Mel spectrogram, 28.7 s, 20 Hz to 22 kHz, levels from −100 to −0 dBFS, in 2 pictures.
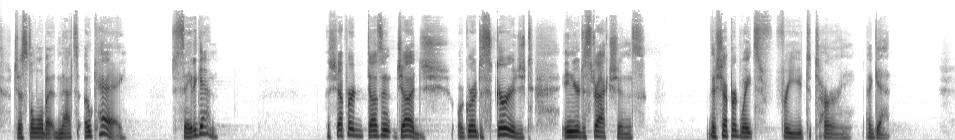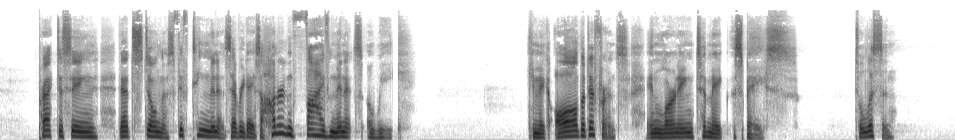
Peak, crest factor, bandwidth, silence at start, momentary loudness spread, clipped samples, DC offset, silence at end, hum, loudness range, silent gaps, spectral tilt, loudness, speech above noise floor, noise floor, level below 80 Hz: -2 dBFS; 20 dB; 16 kHz; 0.2 s; 15 LU; under 0.1%; under 0.1%; 0.95 s; none; 8 LU; none; -5.5 dB/octave; -22 LUFS; 63 dB; -84 dBFS; -62 dBFS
